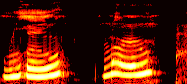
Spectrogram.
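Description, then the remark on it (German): A person imitates a muffled cat meow, giving two drawn-out, wavering meows in a row, fairly loud, with a short breathy sound trailing at the very end. “so, so miauen im Prinzip, ne?”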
